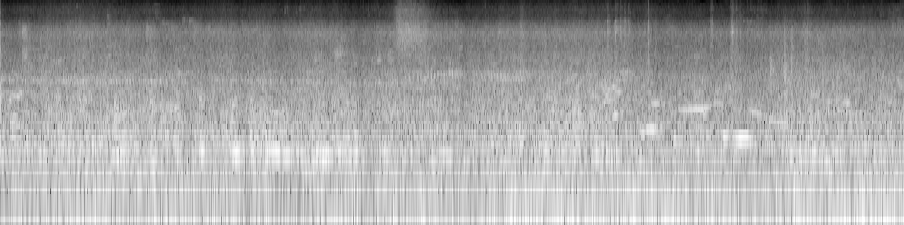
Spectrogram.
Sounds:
Truck, Vehicle, Speech

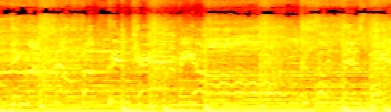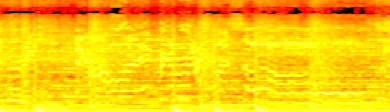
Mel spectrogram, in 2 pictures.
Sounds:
Music

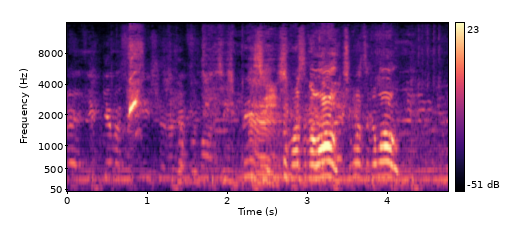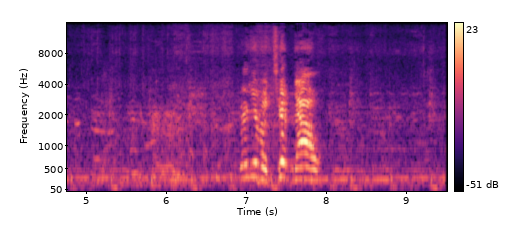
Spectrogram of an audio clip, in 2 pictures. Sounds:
Music, Speech

